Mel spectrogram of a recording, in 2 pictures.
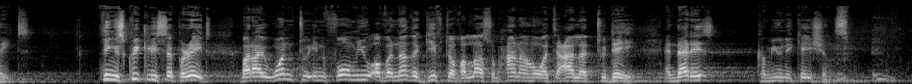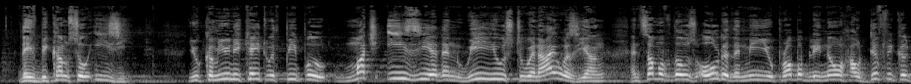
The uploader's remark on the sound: Jumu&#8217;ah Lecture from London Holloway Masjid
